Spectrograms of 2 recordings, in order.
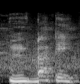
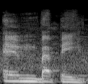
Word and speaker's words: Mbappé: Alors vous avez vu comment Elvin il prononce bien, il dit bien Mbappé et non pas Mbappé. Dans la langue on dit Mbappé.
